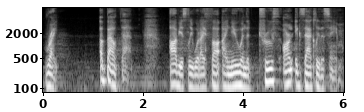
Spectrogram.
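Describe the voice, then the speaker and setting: An actor playing a guarded mercenary with magic powers in a fantasy video game, speaking earnestly and explaining things. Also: male voice, lowish voice, normal speed, long reverb tail, lightly acted. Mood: confiding. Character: male mercenary wielder of magic power, raised in a vault, guarded protector.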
